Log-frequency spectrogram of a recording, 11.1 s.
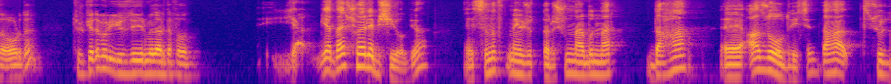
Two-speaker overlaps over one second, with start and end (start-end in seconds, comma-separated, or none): none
